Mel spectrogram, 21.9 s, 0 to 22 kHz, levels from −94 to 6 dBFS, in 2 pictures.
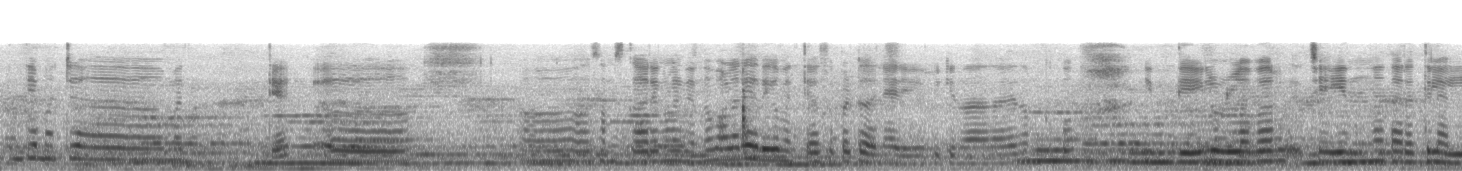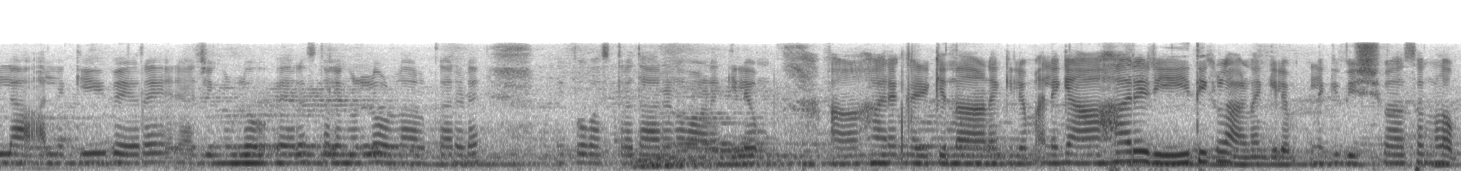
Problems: constant background noise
